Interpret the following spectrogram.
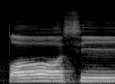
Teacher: terus kepada bacaan mim berserta dengan tekanan kedua-dua bibir. Bibir kena kacip rapat, tekan, dengung 2 ke 3 harakat. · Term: idgham ma'al gunnah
